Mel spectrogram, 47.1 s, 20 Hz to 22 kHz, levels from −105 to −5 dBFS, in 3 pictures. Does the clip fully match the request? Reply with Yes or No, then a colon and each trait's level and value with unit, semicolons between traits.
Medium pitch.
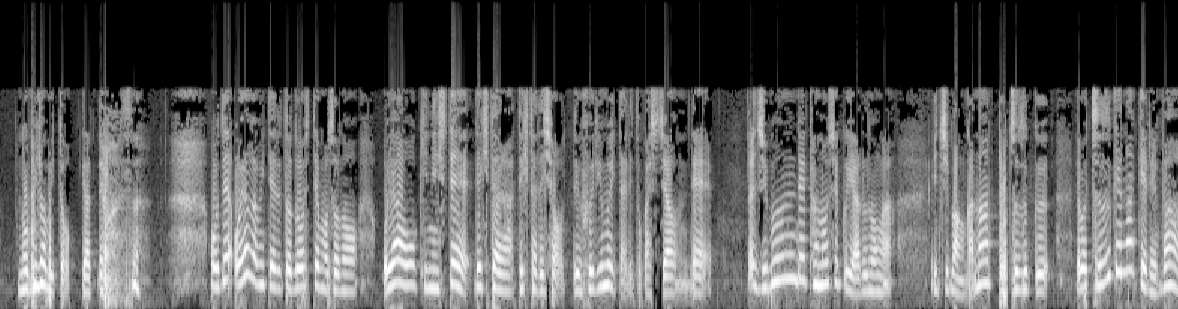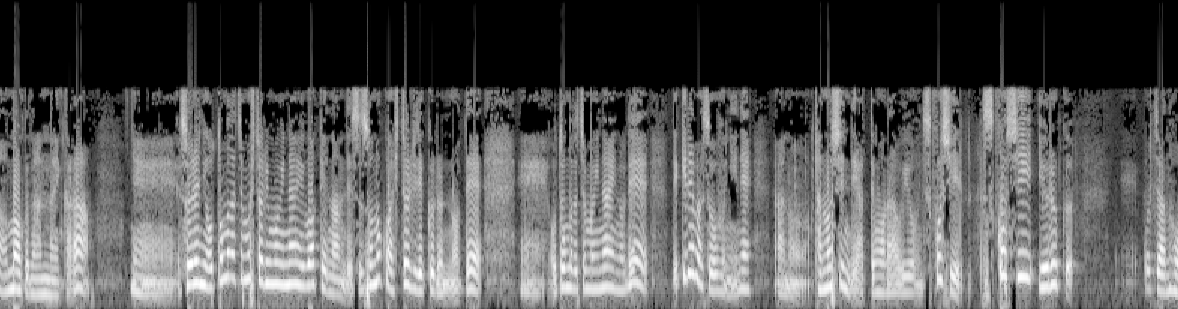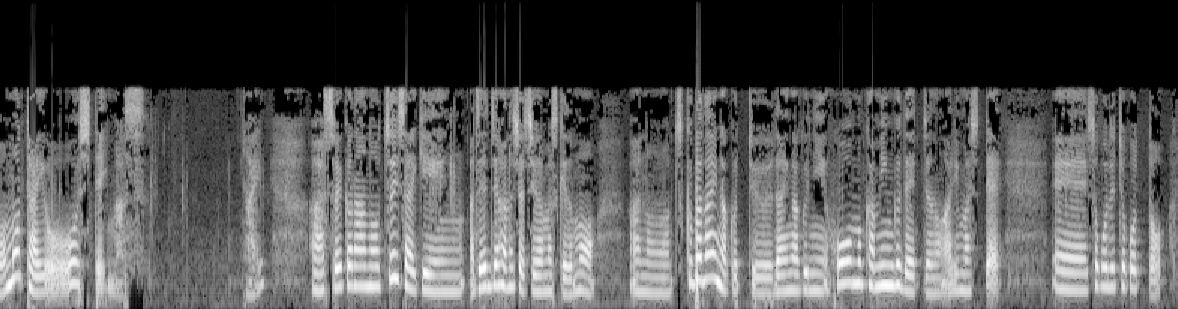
No: high, 220 Hz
